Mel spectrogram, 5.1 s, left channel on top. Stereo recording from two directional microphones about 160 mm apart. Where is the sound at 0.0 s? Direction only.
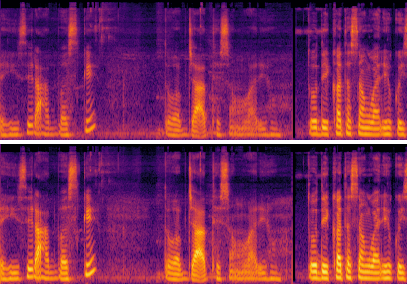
35° right (ahead or behind).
